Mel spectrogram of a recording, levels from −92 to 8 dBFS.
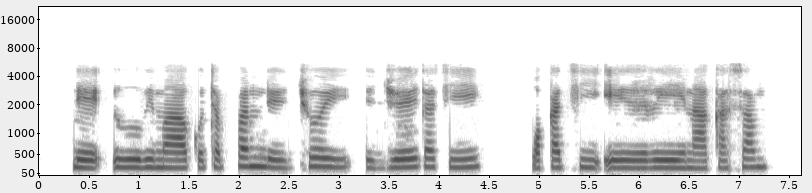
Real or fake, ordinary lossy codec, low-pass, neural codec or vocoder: real; AAC, 48 kbps; 5.4 kHz; none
